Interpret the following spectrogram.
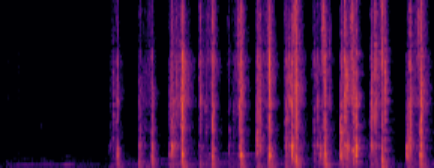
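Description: A deck of tarot cards being shuffled by hand: a quick run of light card clicks, about five a second, starting about a second in.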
